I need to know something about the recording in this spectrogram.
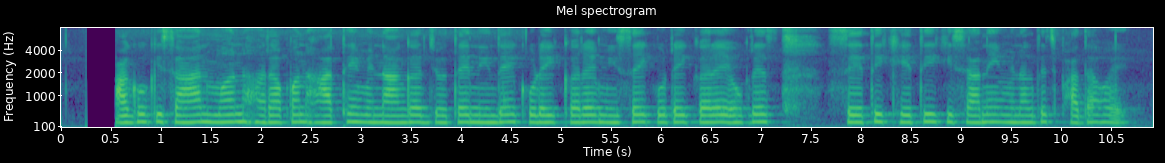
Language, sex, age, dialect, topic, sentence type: Chhattisgarhi, female, 18-24, Northern/Bhandar, agriculture, statement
